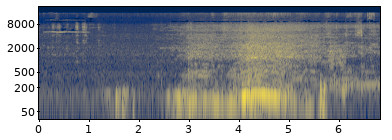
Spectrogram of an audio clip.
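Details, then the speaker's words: 2015 Honda City after fixing a loose coil socket connection that caused rough running and sudden stalling, with spark plugs replaced: quiet idle, then clean rev up and back with steady firing, no stumble or misfire; running well. "Kaya gumanda yung andar. Ito po, okay na po siya."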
